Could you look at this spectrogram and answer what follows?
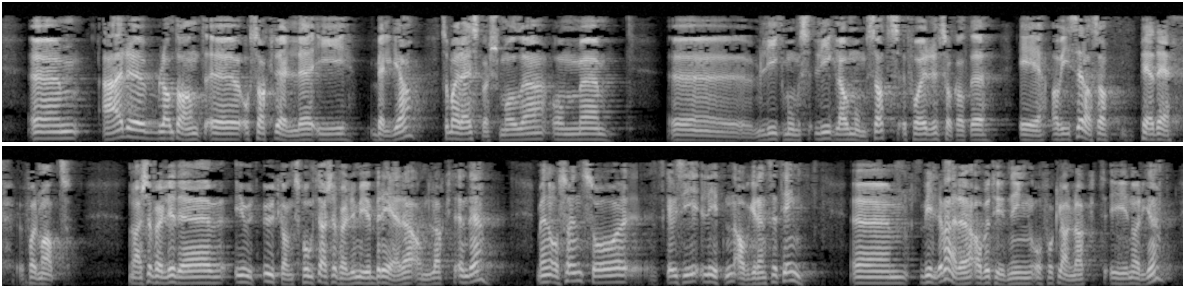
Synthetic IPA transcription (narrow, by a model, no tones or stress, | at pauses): ʔæɾblɑnt̪ɑːənt̪ɔsːɔɑkt̪ʉɛlːəɪ | bɛlɡɪɑ | sɔmbɑːɾəæɾspœʂmoːləɔm | liːkmʊmsliːklɑːʋmʊmsɑt̪sfɔɾsoːkɑlt̪ə | eːɑʋiːsəɾɑlsɔpʰed̪ɛɛffɔɾmɑːt̪ | no̰ːæʂɛlfœlɡəlɪd̪ɛɪʉʉːt̪ɡɑŋspʰʊŋkt̪əæʂɛlfœlɡəlɪmyːəbɾeːəɾəʔɑ̰nlɑkt̪ɛnd̪ɛ | mʔɛnɔsːɔɛnsɔ | skɑlʋɪsiːliːt̪n̩ɑ̰ːʋɡɾɛnsət̪ʰɪŋː | ʋɪld̪əʋæːɾəʔɑbət̪ʰyːd̪nɪŋɔfɔkʰlɑːɾɭɑkt̪ɪnɔɾɡə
